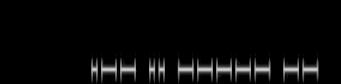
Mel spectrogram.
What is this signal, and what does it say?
Morse code, heard as a keyed tone, about 25 wpm, 700 Hz. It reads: WI0M
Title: USA Call Signs - 4 Characters - 4x Character Spacing - 25wpm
